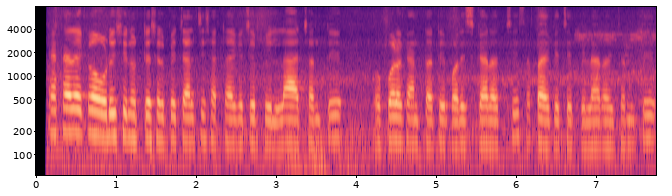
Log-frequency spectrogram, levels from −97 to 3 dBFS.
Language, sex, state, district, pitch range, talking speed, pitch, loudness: Odia, male, Odisha, Khordha, 135-155 Hz, 140 wpm, 145 Hz, -19 LUFS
